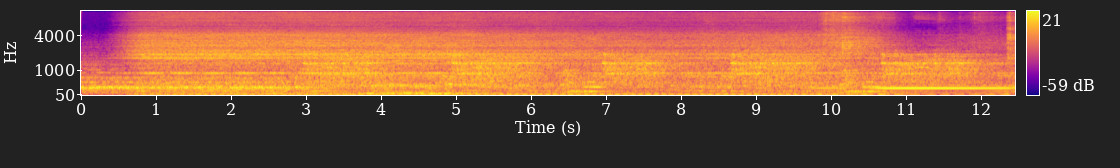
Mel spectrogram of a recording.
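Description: Drone sound art over loudspeakers: several sustained tones layered over a steady low rumble and hiss, the tones shifting every couple of seconds. A strong low tone comes in near the end.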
